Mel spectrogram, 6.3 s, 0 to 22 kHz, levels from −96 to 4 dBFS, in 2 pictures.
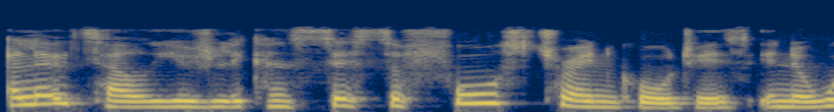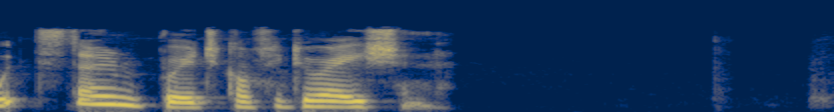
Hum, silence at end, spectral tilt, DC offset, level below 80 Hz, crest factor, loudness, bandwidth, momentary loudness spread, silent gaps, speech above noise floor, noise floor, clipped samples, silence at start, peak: none; 1.5 s; -4.5 dB/octave; under 0.1%; -58 dBFS; 14 dB; -15 LUFS; 7.8 kHz; 5 LU; none; 72 dB; -87 dBFS; under 0.1%; 0.05 s; -2 dBFS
